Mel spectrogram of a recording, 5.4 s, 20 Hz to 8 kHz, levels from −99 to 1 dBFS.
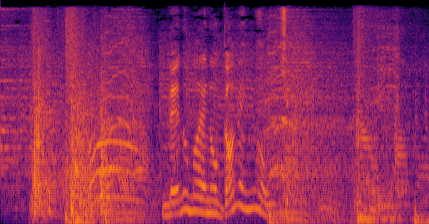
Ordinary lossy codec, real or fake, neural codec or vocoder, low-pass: AAC, 32 kbps; real; none; 7.2 kHz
